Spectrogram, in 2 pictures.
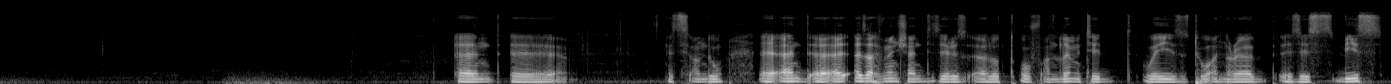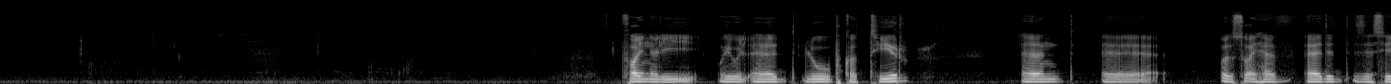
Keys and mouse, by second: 4.6 ctrl+r, 7.0 ctrl+z, 7.8 ctrl+r, 11.5 ctrl+r, 16.0 KP_4, 16.5 KP_4, 17.8 Escape, 18.7-19.9 typing, 21.2 ctrl+r, 24.1 Tab, 27.1-27.8 drag.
